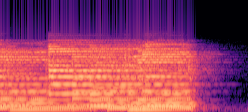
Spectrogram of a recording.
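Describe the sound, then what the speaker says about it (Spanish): Guitar played through an Axe FX III tri-stereo chorus modulation effect with detuners, a sustained shimmering chord restruck once, then fading out, heard alone. "A todo ese efecto de modulación, que es tri-stereo chorus más detuners"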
